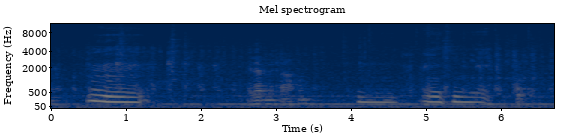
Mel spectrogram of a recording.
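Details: Pet dog Chai Si in Chonburi, Thailand, recorded 22 May 2012, 'talking' to a person back after almost two years away, seemingly complaining it missed him. Drawn-out falling harmonic moans and whines in five short bursts over steady low hum.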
